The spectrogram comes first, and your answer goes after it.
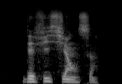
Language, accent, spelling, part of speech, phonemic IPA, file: French, France, déficience, noun, /de.fi.sjɑ̃s/, LL-Q150 (fra)-déficience.wav
- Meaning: deficiency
